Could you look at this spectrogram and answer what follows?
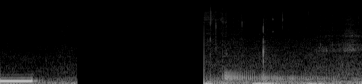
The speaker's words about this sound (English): Was that your stomach? That was my stomach, yeah. Dude, I heard that over the microphone.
